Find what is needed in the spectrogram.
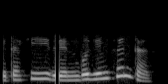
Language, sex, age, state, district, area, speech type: Bengali, female, 30-45, West Bengal, North 24 Parganas, urban, conversation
